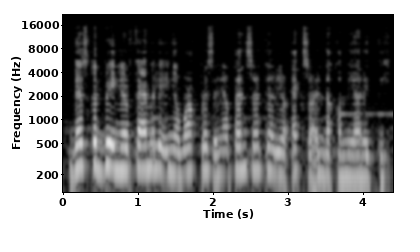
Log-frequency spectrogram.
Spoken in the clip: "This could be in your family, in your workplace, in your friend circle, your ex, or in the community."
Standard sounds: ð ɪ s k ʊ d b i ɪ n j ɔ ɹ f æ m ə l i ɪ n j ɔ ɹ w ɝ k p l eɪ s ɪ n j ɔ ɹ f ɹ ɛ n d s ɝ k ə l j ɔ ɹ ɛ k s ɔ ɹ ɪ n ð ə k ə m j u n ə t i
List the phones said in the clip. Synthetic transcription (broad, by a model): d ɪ s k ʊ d b i ɪ n j ɔ ɹ f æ m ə l i ɪ n j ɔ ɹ w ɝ k p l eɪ s ɪ n j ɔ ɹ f ɛ n s ɝ k ə l j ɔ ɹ ɛ k s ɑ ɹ ɪ n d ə k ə m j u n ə t i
